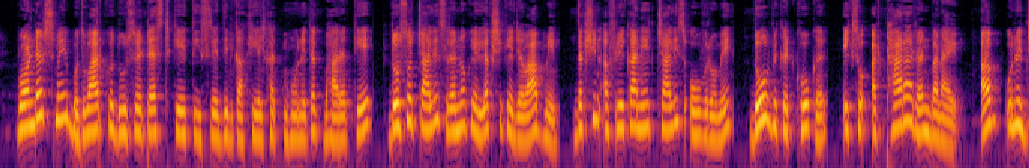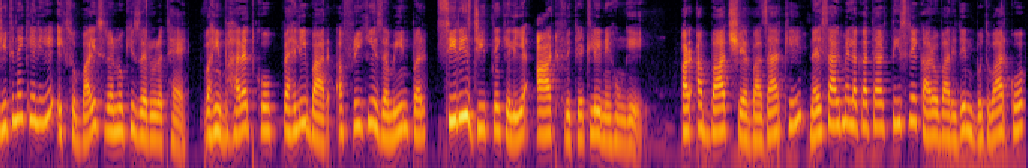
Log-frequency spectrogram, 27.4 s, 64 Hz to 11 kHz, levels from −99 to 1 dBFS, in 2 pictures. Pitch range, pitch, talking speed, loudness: 175-230 Hz, 200 Hz, 165 wpm, -21 LUFS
